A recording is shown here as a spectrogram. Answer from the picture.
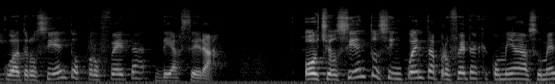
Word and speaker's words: Aserá: Y también a la diosa Aserá, porque aquí vi que con un acento en la diosa Aserá, que es la diosa de la fertilidad.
